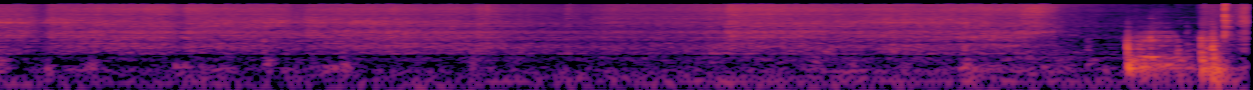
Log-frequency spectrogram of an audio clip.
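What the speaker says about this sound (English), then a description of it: "This is a gravel steam iron." A steam iron hisses in a steady, soft continuous spray while shaping a flat-top hat, quiet and close, ending in a few louder bursts near the end with no talking.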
